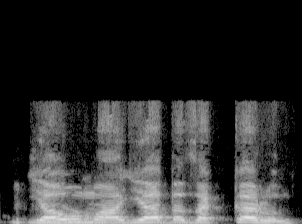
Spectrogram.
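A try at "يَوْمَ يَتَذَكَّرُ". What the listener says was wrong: ইয়াউমা ইয়াতা যেরকম সুন্দর করে পড়ছেন, জাক্কারুলটা এভাবে সুন্দর করে বলেন, তাহলে তো হয়ে যায়। হ্যাঁ এই যে আপনারটা ঠিক আছে, সুন্দর হয়েছে, শুধু জালটাকে যা যা বলে ফেলছেন, এটা একটু নরম করতে হবে ভাই। জিপার আগে একটু কামড় দেন, আমার জিপে এই জিপে দেখা যাবে এরকম, রাক্কারুল, রাক্কারুল,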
